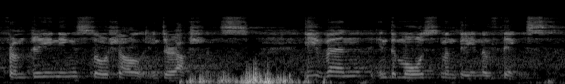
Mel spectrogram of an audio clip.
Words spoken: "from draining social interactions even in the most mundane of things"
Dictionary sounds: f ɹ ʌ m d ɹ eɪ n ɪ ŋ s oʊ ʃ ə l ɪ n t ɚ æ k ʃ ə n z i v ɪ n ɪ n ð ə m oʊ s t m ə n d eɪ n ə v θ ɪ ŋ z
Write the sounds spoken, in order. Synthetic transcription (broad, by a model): f ɹ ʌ m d ɹ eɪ n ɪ ŋ s oʊ ʃ ə l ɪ n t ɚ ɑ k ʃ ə n s i v ɪ n ɪ n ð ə m oʊ s t m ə n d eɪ n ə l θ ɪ ŋ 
